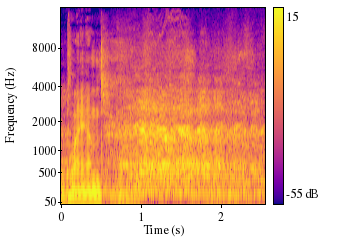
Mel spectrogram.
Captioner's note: audience laughing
